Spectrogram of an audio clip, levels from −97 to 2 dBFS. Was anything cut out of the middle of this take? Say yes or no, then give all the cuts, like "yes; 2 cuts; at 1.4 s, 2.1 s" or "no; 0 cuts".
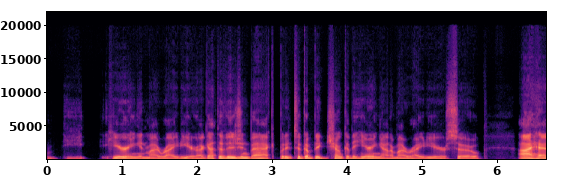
yes; 1 cut; at 3.0 s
